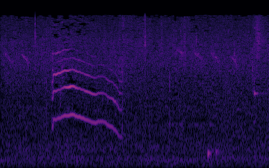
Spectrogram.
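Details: Kitten meowing, one of three little kittens: a single clear harmonic meow lasting under a second, rising slightly then falling away, over a quiet background with a faint tap near the end.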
